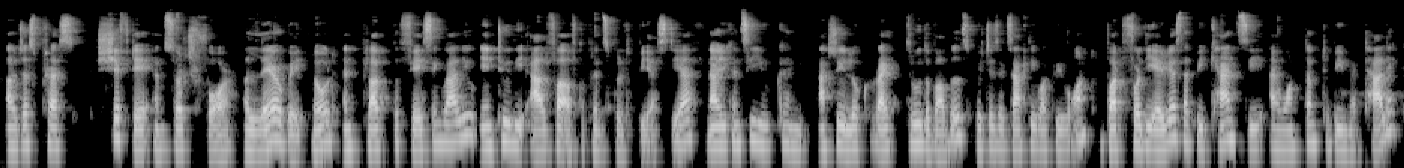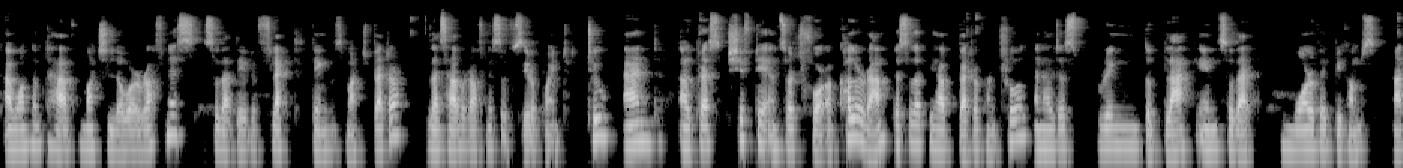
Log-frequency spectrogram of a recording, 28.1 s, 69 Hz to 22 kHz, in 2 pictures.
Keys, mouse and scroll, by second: 1.0 shift+a, 4.3-6.2 drag, 7.1-8.0 scroll down 7, 10.2 middle click, 12.8-14.0 drag, 14.1-19.3 drag, 20.2 middle click, 20.9 shift+a, 24.3-28.0 drag.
